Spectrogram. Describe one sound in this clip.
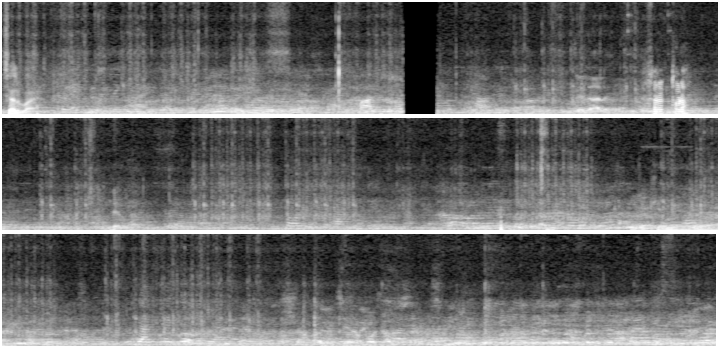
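A chatter of many voices fills the room.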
